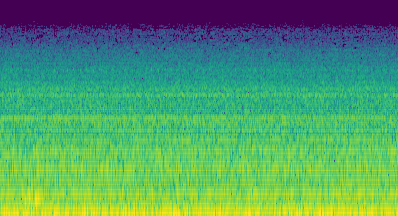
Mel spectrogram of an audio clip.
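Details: Nissan Sentra that shut off while driving, idling after a blown fuse was replaced: even idle, steady low rumble with a faint constant hum and no stumbling, fuel pump running. Normal idle; owner notes the blown fuse could signal a failing pump.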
